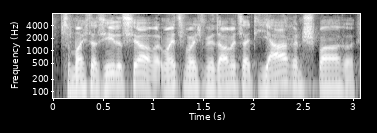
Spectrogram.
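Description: A man's voice: mid-range voice, steady tone, fast. A man co-hosting a comedy podcast in casual chat, rambling and slangy with crude humour.

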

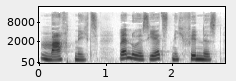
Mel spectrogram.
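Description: A woman voicing a friendly, calm and patient mole in a storybook reading. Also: mid-range voice, slow, close to an everyday voice.

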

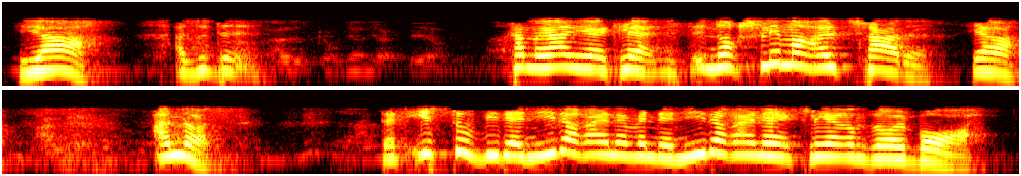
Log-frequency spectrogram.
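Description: Chatty high-voiced man on stage. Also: animated, normal speed, pauses often. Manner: rambling, constant tag questions "ne?". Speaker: host of a live podcast show. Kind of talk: chatty live stage talk to an audience. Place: hall with a live audience. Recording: muffled phone-like live recording.

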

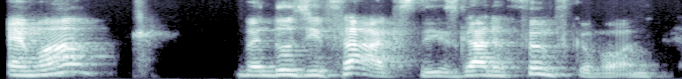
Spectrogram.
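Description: A man's voice: fairly high pitch, very animated, moderate pace, gravelly, fairly bright tone. A man in his thirties, an interview guest talking in a casual, emphatic and motivational way. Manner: emphatic, motivational, talks straight to listeners. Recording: roomy echo.

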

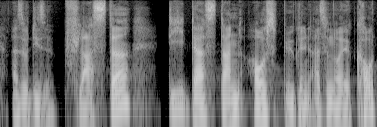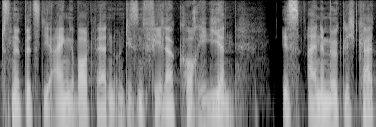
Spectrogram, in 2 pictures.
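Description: A man's voice: on the low side, a little mellow, no room sound, studio quality. A man hosting a podcast as a coach, giving a motivational monologue and addressing the listener informally and directly.

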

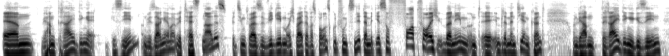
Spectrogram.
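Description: Lebhafter Podcast-Moderator, trocken aufgenommen. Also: male voice, medium pitch, vocal fry, no echo, clean studio sound. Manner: lively, laughs often, quick storytelling. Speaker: podcast co-host. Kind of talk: casual podcast chat.

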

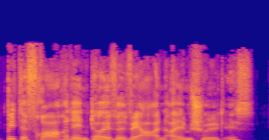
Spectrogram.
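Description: A man voicing shrill, quarrelsome fairy-tale villagers who bicker and plead. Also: big pitch swings, moderate pace, a bit bright, no echo, studio quality.

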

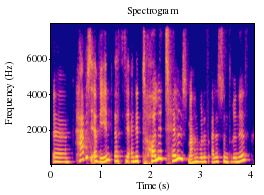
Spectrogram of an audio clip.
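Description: A woman host chats in an eager, rambling way, tossing in fillers and racing through asides. Her voice sits a bit high. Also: animated, a little mellow. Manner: enthusiastic, rambling, quick-talking. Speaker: podcast host. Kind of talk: casual podcast conversation.

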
